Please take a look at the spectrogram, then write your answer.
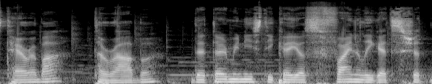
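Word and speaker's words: Tarrabah: I have never met anybody who can actually pronounce Teraba correctly. It's Teraba.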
